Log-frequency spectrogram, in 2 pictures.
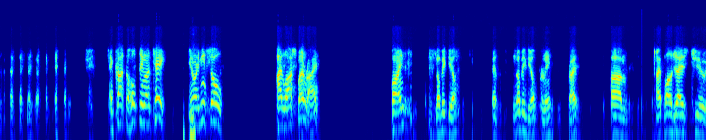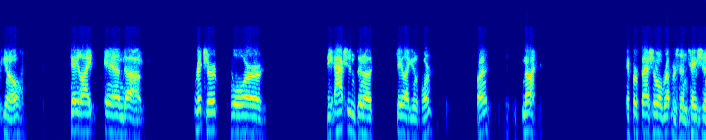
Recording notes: while he was driving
